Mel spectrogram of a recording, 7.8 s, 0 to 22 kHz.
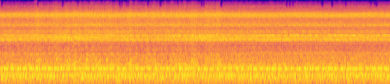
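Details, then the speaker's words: Hoover A3060 Electronic 1100 washing machine, Fast Coloureds 60°C programme, high-speed spin with slightly unbalanced load: thin constant squeal over the drum rush; motor bearings dry, need lubricating or greasing. "Motor bearings kind of a bit dry, I have to give them a bit of lubrication. For a load that's a bit unbalanced, it's actually quite stable, that is, really. Yeah, it sounds like the motor bearing is going to need oiling up."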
